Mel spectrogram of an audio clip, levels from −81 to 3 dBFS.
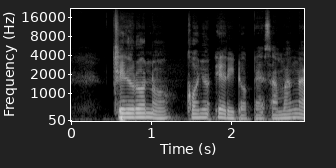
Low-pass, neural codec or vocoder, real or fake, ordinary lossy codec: none; codec, 44.1 kHz, 7.8 kbps, Pupu-Codec; fake; none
